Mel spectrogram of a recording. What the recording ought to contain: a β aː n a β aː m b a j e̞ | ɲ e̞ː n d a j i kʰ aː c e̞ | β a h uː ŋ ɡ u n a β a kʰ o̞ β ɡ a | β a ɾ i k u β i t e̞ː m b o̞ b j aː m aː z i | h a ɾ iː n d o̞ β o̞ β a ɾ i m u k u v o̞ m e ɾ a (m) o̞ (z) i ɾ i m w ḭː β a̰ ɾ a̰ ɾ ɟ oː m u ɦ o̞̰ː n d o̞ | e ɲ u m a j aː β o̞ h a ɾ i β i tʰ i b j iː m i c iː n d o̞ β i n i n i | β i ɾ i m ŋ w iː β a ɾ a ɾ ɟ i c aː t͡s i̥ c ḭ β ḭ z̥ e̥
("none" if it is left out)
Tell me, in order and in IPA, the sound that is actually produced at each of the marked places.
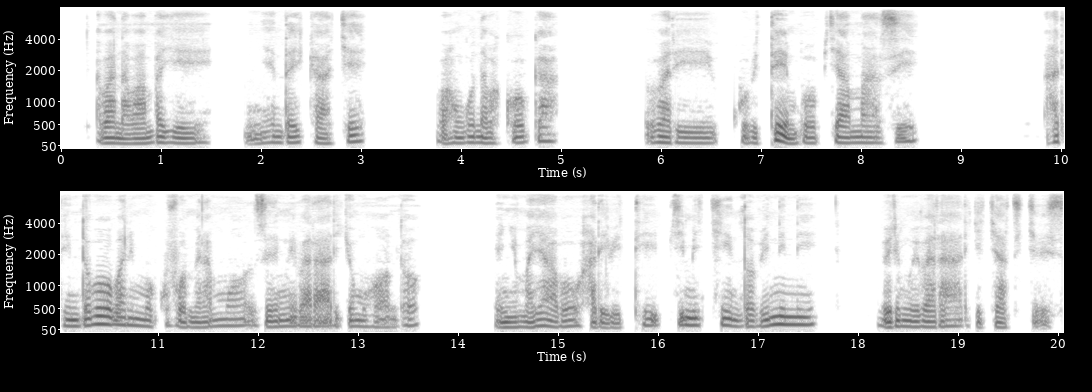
m, z

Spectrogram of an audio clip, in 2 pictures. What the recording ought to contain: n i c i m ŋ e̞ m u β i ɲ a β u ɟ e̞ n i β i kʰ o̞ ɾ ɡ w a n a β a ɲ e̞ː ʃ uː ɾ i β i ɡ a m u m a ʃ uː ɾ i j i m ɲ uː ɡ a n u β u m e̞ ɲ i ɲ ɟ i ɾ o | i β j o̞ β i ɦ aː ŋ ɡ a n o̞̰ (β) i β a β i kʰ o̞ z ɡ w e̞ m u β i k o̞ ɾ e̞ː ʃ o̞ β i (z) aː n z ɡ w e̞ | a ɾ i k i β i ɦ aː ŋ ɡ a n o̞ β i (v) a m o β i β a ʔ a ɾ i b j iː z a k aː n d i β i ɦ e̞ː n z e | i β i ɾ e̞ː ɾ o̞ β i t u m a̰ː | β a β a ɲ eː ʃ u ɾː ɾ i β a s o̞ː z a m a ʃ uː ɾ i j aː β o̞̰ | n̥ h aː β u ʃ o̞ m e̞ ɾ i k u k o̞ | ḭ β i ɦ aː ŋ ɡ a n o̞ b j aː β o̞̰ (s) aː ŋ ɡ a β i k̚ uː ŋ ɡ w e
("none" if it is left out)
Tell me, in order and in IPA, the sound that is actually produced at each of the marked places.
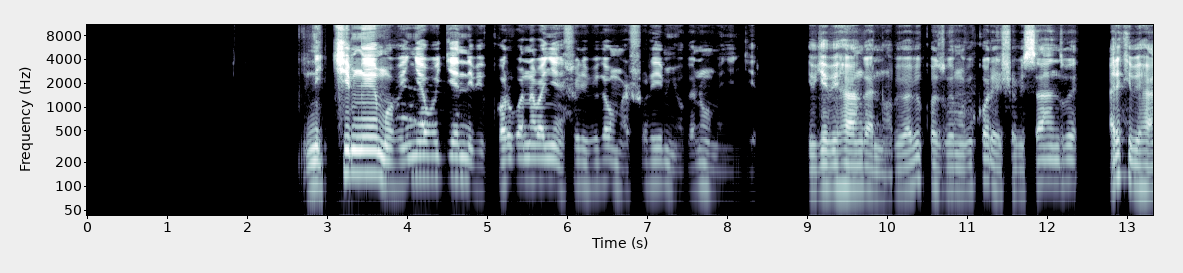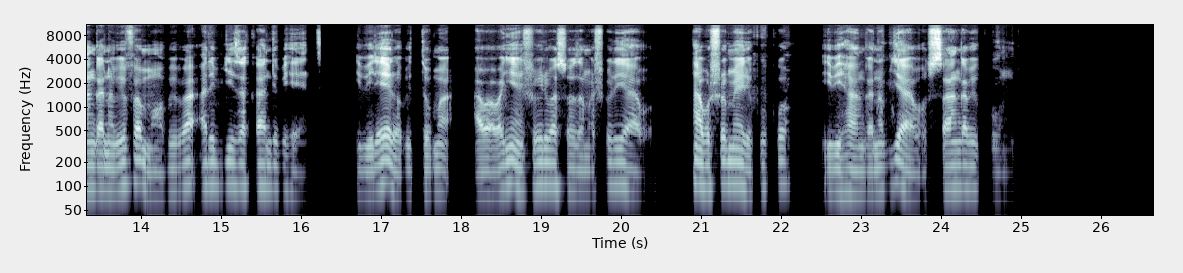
β, s, v, s

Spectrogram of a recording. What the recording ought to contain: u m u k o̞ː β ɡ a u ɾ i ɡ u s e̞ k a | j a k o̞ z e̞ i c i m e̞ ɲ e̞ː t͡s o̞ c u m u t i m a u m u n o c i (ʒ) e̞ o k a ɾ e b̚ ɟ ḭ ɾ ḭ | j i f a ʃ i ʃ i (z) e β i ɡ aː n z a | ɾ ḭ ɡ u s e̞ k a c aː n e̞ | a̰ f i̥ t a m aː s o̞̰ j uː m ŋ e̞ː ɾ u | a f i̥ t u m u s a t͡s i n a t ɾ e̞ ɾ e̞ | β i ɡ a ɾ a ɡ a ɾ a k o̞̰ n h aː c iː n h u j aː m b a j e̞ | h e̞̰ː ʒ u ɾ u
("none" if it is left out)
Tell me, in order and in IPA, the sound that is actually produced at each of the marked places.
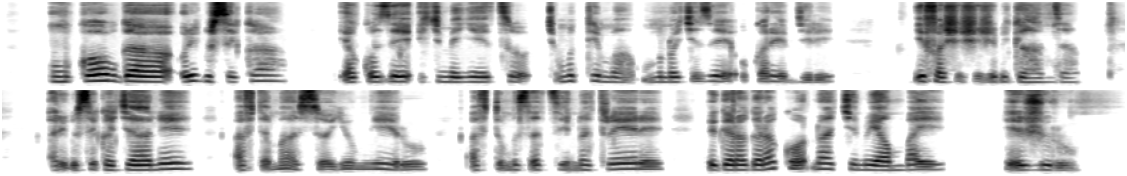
z, ʒ

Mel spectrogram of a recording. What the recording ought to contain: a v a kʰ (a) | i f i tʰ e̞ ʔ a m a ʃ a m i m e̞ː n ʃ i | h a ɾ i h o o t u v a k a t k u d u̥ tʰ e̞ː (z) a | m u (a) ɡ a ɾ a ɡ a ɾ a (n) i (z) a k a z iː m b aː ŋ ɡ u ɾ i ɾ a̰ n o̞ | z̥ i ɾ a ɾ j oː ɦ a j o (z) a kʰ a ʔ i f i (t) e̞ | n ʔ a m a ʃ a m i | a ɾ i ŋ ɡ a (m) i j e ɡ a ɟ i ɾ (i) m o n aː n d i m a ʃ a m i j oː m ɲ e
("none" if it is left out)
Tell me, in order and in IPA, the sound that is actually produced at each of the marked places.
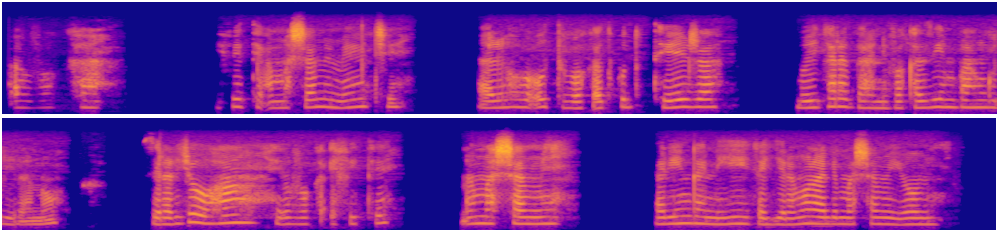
a, ʒ, i, n, v, v, tʰ, n, a

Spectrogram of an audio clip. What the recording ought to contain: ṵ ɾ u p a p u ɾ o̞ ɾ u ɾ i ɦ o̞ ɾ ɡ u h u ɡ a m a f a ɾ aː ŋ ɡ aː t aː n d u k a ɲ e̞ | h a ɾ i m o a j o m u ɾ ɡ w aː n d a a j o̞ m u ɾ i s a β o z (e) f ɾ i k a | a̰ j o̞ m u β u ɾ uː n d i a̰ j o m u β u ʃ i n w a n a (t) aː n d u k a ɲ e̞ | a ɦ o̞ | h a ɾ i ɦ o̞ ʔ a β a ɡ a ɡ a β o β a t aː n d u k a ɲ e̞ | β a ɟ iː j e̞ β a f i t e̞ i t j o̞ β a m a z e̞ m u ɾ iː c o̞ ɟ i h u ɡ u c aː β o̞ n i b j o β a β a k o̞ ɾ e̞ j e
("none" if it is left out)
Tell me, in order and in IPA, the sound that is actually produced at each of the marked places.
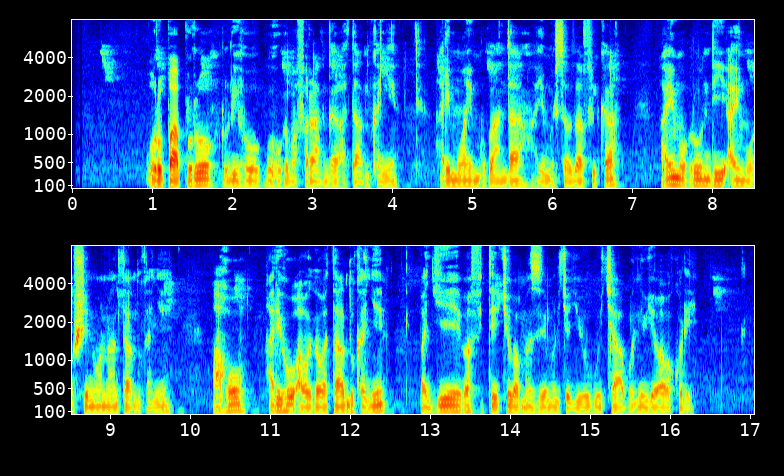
a, t

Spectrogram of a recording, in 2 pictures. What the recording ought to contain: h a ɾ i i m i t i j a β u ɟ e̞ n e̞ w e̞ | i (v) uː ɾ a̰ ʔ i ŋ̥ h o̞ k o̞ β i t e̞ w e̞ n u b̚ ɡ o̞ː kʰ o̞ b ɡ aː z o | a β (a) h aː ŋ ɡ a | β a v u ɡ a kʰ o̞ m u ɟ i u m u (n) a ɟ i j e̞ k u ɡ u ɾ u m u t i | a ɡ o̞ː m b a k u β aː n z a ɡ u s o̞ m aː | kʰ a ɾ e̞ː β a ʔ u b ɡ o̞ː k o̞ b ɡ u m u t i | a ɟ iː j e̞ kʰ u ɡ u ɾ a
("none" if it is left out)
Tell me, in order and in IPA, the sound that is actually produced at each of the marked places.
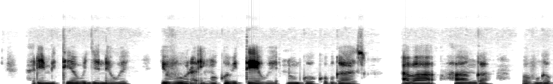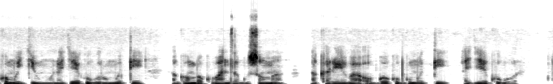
v, a, n

